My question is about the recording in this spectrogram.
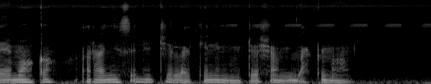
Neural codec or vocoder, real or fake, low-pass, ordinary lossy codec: vocoder, 44.1 kHz, 128 mel bands every 256 samples, BigVGAN v2; fake; none; none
